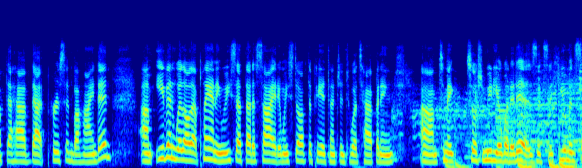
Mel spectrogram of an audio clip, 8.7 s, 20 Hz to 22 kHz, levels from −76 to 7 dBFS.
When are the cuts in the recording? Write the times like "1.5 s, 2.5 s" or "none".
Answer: none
